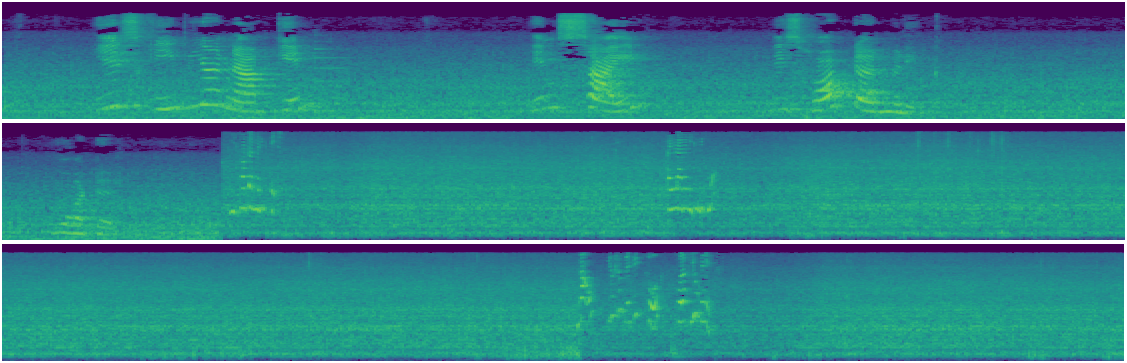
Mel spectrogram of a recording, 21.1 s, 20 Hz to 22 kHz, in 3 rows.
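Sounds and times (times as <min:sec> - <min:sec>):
high cat-like animal calls: 0:08.4 - 0:08.8, 0:11.1 - 0:11.6, 0:17.6 - 0:18.6.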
